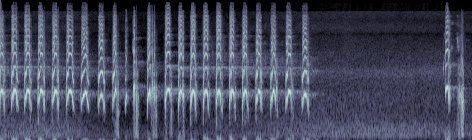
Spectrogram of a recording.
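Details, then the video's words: Rapid barking yelps from a white-tailed eagle, some twenty evenly spaced notes over four and a half seconds, then near silence, with one final burst of two notes. "Sea white tailed eagle sound effect and call!"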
